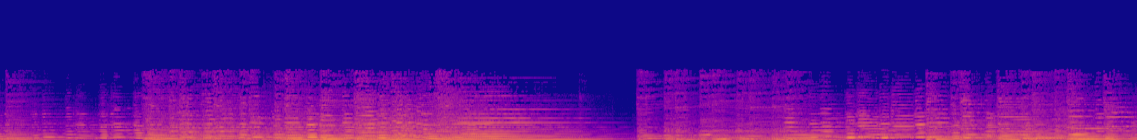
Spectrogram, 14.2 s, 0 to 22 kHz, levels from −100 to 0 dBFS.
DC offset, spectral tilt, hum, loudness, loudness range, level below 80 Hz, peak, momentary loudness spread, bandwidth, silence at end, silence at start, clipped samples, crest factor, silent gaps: under 0.1%; -5.5 dB/octave; none; -38 LUFS; 8 LU; -62 dBFS; -20 dBFS; 12 LU; 11.5 kHz; 0 s; 0 s; under 0.1%; 18 dB; none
